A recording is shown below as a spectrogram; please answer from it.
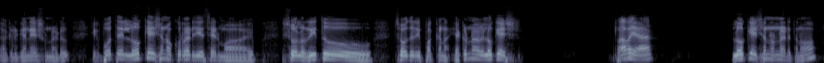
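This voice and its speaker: A man's voice: a little high, moderate pace, long pauses, a bit bright, dry recording, highs cut off. A Telugu-accented man giving a producer's speech at a film event, rambling, thankful and teasing. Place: event stage.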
